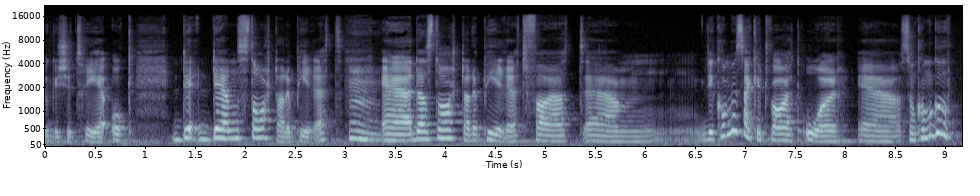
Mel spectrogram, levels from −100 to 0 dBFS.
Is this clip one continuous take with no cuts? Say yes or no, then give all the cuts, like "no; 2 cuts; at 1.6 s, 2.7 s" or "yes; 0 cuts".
yes; 0 cuts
